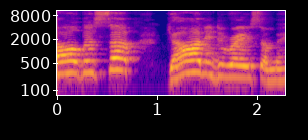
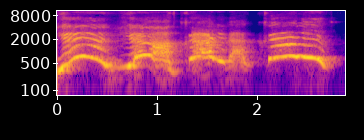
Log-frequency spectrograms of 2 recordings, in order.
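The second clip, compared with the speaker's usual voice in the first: mock very high, drawn-out, gloating cry of glee; 4 dB louder than usual. Retelling how the witch reacted, imitating an excited witch. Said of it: "She was so excited".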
